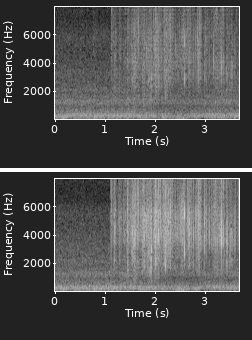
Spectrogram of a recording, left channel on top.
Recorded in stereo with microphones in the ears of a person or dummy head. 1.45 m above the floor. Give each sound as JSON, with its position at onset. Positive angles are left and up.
{"t": 1.1, "sound": "crumpling", "side_deg": -55, "distance_m": 1.0}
